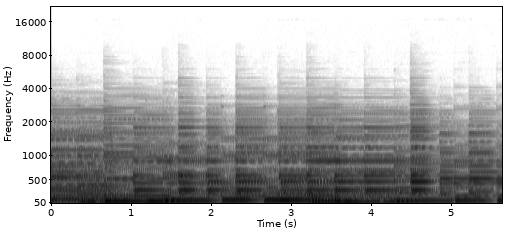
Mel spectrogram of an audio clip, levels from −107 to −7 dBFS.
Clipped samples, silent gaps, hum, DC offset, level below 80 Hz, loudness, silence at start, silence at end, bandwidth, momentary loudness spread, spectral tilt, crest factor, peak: under 0.1%; none; none; under 0.1%; -22 dBFS; -19 LUFS; 0 s; 0 s; 3 kHz; 4 LU; -13 dB/octave; 12 dB; -4 dBFS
